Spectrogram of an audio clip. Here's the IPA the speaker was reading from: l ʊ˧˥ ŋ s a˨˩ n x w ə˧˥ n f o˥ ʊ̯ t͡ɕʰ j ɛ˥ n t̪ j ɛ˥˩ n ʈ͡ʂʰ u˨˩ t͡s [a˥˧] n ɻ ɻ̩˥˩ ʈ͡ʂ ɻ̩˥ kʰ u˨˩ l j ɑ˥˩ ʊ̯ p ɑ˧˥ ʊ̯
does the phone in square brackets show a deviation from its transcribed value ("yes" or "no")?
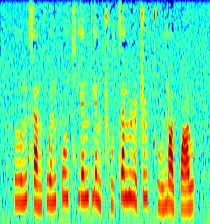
yes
